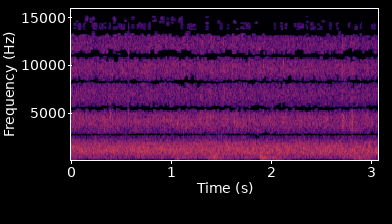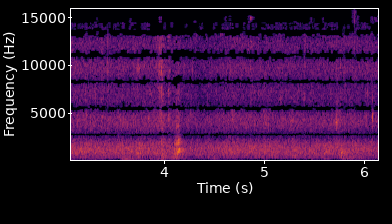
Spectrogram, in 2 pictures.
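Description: Fast river current rushing and splashing around a drifting boat, a steady churning water noise, with one brief knock about four seconds in.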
